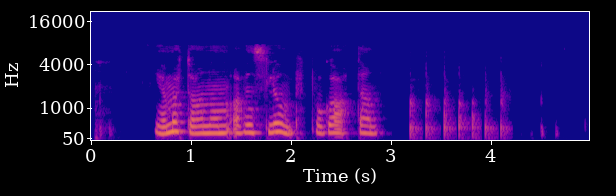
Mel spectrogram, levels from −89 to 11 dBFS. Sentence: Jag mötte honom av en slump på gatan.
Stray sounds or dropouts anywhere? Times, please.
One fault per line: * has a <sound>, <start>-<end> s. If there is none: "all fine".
* has a thud, 3.2-4.2 s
